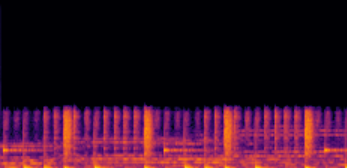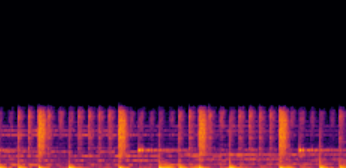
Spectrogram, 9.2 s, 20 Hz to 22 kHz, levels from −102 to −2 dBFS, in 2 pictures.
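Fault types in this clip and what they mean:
Noise suppressor applied to music or sounds: a suppression stage built for speech stayed active on this sound and treats its sustained tones and decays as noise. Its gain keeps shifting by roughly 10 dB, so held parts sink while onsets survive, and the sound pumps and thins.
Sound cut by the noise suppressor: at six moments the suppressor judged the material to be noise and clamped it harder than elsewhere. Each dip lasts about 0.2 to 0.3 s, between 1.04 s and 8.29 s, pulling the level down by about 6 to 9 dB.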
